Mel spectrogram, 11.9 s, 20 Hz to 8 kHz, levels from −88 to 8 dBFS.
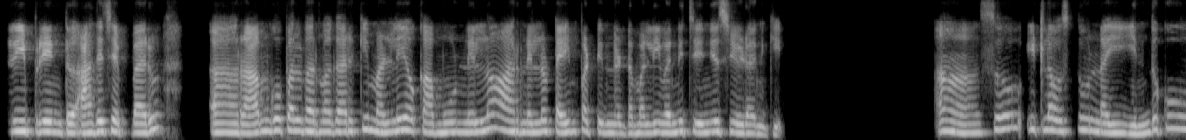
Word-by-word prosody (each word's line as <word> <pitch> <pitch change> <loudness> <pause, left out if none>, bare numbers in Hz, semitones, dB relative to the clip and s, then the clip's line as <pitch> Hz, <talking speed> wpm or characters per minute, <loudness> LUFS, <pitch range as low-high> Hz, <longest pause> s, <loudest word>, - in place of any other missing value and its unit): Reprint 215 -3 +4 0.2
అదే 205 +2 +4
చెప్పారు. 200 0 +1 0.6
ఆహ్, 195 -1 +2
'రామ్ 190 +4 +3
గోపాల్ 240 -1 +1
వర్మ' 215 0 +1
గారికి 220 +4 -1
మళ్ళీ 210 +4 +1
ఒక 225 -1 -7 0.2
3 205 +1 0
నెల్లో 225 +7 0
6 220 -2 +1
నెల్లో 205 +3 +1
టైం 195 +2 +2
పట్టిందంట. 190 -4 -3
మళ్ళీ 185 +2 -1
ఇవన్నీ 195 +2 +1
చేంజెస్ 200 +2 0
చేయడానికి. 175 -6 -3 1.6
ఆ! - - +1 0.5
సో, 255 - -2 0.3
ఇట్లా 250 -1 -2
వస్తున్నాయి 220 -4 -1 0.2
ఎందుకు? 220 +10 -2
210 Hz, 125 wpm, -19 LUFS, 195-225 Hz, 1.6 s, Reprint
